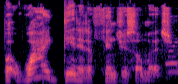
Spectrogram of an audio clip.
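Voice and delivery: usual speaking voice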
